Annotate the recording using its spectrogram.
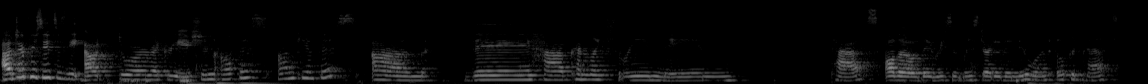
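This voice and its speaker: Her medium-pitched voice moves with lively intonation at a fairly slow pace, and audible room echo surrounds the woman. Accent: American. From Colorado, Fort Collins. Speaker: university alumnus, outdoor nonprofit youth worker. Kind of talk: casual chat.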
